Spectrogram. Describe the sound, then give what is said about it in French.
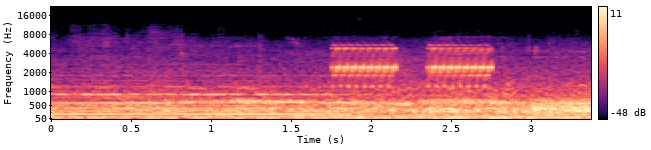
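A mobile phone rings in two short electronic bursts with a brief gap between them, a call from an office in Paris during an outdoor Passion play with Jesus on the cross, heard over a steady windy hum with no one speaking. “Et mon téléphone sonne à ce moment-là.”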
